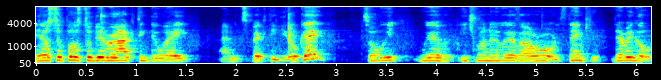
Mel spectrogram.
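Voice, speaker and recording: A man's high voice in a non-native accent, with ordinary pitch variation, at a very fast pace. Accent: noticeable foreign. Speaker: language teacher. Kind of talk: webinar presentation. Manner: playful, joking.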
